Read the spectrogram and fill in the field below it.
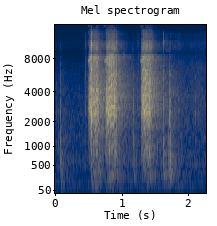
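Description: Ratchet with a 10 mm socket turning a battery terminal nut on a Jeep JL Wrangler Rubicon, three or four close, quick clicking bursts in an otherwise quiet space.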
